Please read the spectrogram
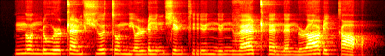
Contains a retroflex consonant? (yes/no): yes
